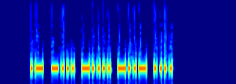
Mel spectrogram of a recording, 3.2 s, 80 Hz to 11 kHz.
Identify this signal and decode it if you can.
Morse code, heard as a keyed tone, about 36 wpm, 700 Hz. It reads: AB6XH
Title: USA Call Signs - 3x Character Spacing - 35wpm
